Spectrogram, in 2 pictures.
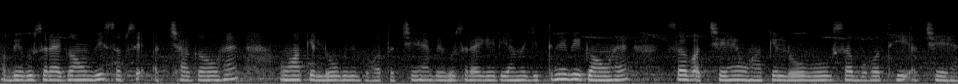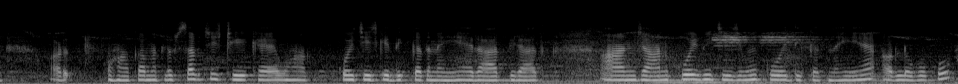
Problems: background sounds at intervals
